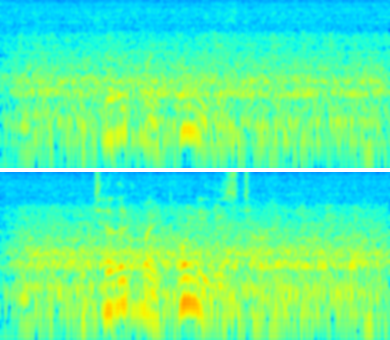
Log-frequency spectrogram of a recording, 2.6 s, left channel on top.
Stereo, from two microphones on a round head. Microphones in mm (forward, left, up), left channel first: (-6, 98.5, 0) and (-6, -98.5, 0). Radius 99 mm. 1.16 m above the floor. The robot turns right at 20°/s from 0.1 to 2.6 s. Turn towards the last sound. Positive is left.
turn(degrees=-70)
